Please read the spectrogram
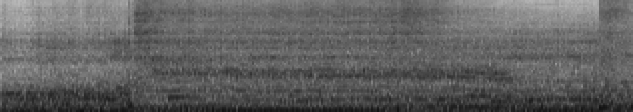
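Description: Metalcore band playing live and loud: heavy distorted guitars, bass and drum kit. About a second in, a denser section kicks in with crashing cymbals.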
